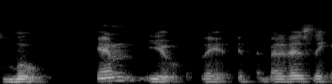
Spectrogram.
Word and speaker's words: mu: helps to remember mu that's the way it's pronounced mu it is the m sound and when we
